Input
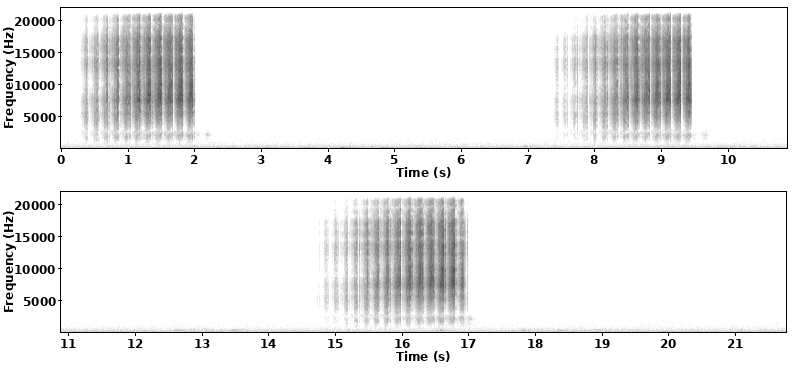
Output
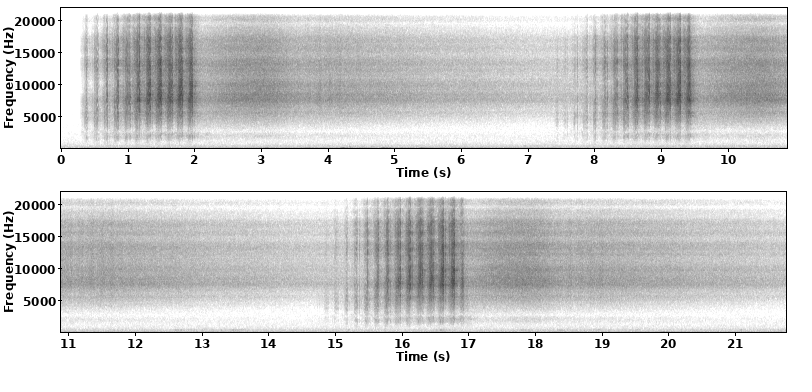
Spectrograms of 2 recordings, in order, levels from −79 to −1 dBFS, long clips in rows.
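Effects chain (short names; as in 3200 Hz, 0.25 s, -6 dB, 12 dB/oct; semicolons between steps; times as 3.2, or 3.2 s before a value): on a send: diffused feedback echo 1.289 s, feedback 60%, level -10 dB; on the sum: shoebox room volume 690 m³, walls mixed, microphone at 0.7 m; gain +2.5 dB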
